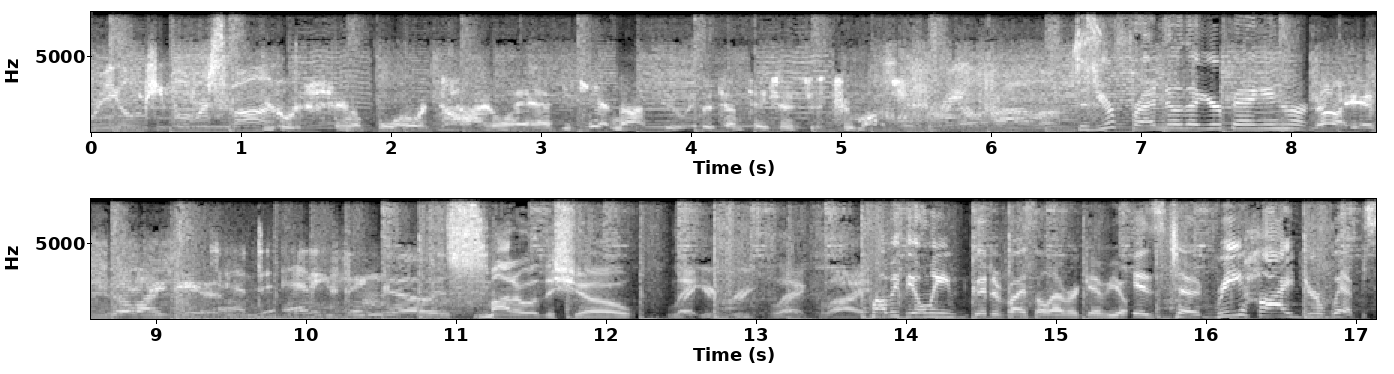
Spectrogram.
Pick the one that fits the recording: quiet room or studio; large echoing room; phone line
phone line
